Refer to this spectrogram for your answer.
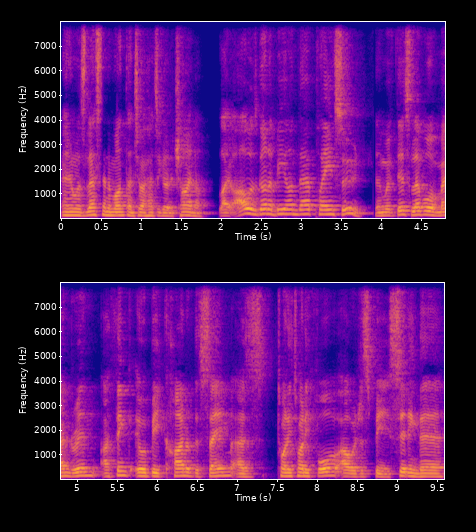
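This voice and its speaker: Very fast speech from a man with hardly any pauses, a fairly high pitch and ordinary pitch variation. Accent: Australian. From Australia. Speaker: vlogger. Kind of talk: personal vlog narration. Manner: casual.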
